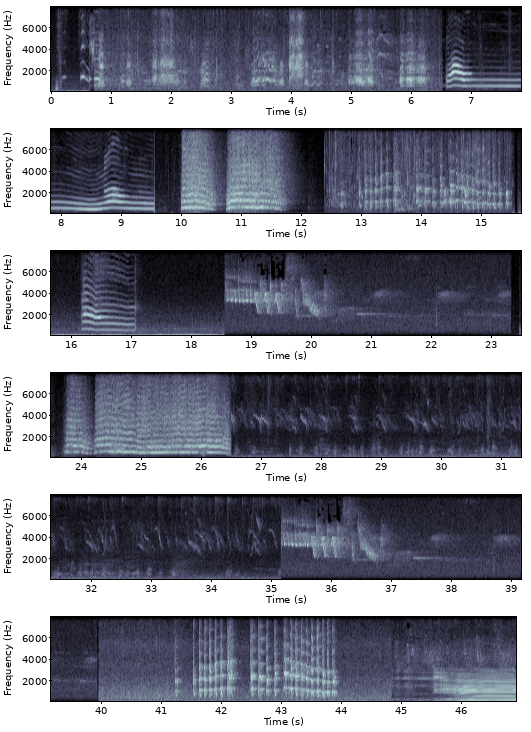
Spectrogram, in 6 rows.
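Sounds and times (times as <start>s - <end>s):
cat meowing: 6.6s - 9.6s, 16.2s - 17.2s
small birds chirping: 26.5s - 38.1s
loud pitched animal calls: 41.2s - 44.0s.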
